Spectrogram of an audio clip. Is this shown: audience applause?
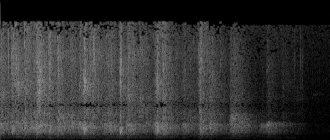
yes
